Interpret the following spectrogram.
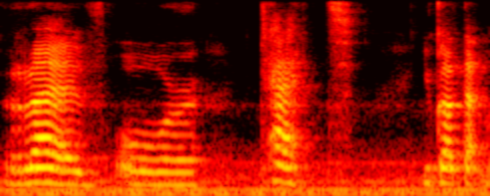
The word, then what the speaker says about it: rêve: When you see an E, it's open. You're going to open that up. Open it up like pre and rêve.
